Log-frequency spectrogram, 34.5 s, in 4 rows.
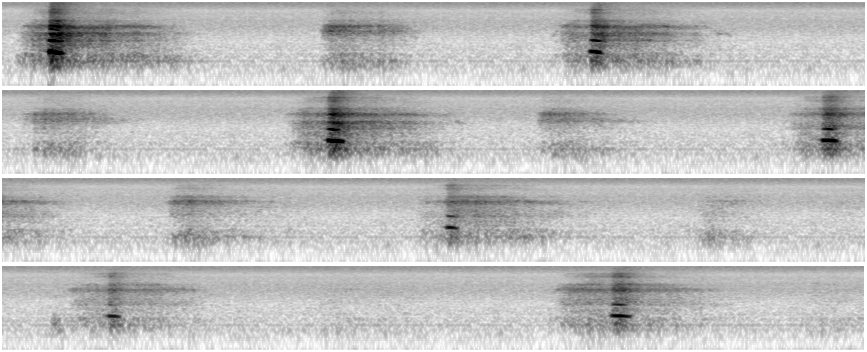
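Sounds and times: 
person breathing in sleep, binaural: 0.2s - 2.0s, 3.2s - 4.3s, 5.5s - 7.2s, 8.8s - 10.0s, 11.5s - 13.2s, 14.0s - 15.1s, 16.5s - 18.0s, 18.9s - 20.0s, 21.4s - 23.1s, 24.2s - 24.8s, 26.5s - 28.0s, 31.4s - 33.2s.

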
